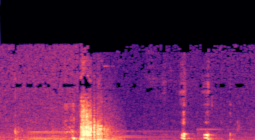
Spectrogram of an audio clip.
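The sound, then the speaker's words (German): A door is slammed shut in anger with one loud, heavy, booming thud, then a couple of fainter short knocks or squeaks follow. “Junge, ist es das mit der Tür, wo er diese zuknallt?”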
